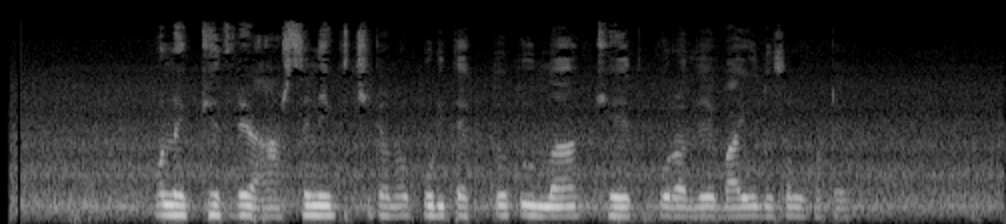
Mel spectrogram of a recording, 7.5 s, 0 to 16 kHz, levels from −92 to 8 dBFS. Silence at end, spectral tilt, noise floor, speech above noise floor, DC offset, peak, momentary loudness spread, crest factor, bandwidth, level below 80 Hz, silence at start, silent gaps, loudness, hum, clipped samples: 0.1 s; -8 dB/octave; -43 dBFS; 21 dB; under 0.1%; -6 dBFS; 25 LU; 18 dB; 10.5 kHz; -64 dBFS; 0.1 s; none; -22 LUFS; none; under 0.1%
